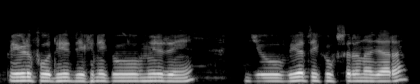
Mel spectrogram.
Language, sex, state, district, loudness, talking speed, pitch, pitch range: Hindi, male, Chhattisgarh, Raigarh, -16 LUFS, 155 wpm, 160 Hz, 155-170 Hz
